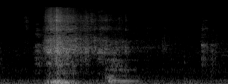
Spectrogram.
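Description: A man breathing out heavily through his nose and mouth, about a second long, ending in a short low hum.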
